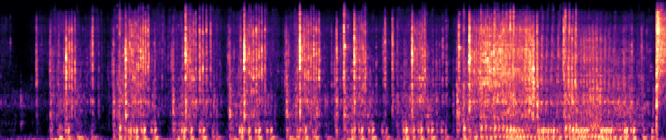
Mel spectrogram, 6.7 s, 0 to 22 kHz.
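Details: Yamaha DT250MX two-stroke on Essex byways: engine catches and revs in uneven stumbling bursts with dropouts between blips, a rough misfire; plenty of fuel, rider suspects water on the plug, cause not confirmed.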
